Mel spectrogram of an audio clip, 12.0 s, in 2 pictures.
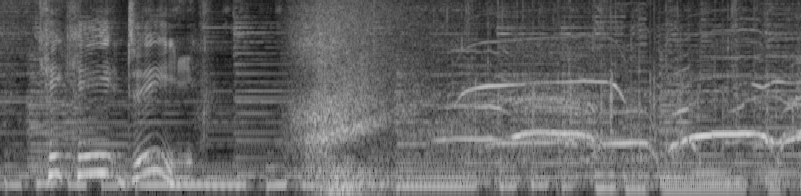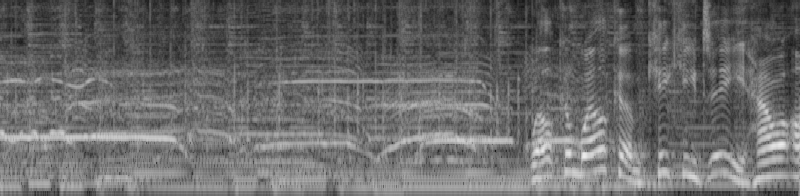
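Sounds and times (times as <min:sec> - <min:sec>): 
speech: 0:00.3 - 0:01.7, 0:10.0 - 0:11.9
applause welcoming a guest: 0:02.8 - 0:10.3.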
